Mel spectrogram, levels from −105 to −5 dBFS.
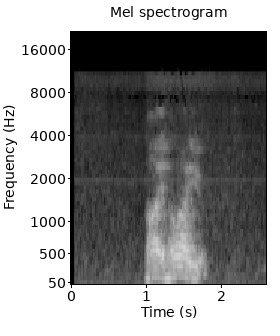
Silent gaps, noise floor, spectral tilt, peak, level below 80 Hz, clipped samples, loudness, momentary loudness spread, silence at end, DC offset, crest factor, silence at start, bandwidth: none; -64 dBFS; -7.5 dB/octave; -14 dBFS; -62 dBFS; under 0.1%; -29 LUFS; 10 LU; 0.8 s; under 0.1%; 16 dB; 1 s; 11.5 kHz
